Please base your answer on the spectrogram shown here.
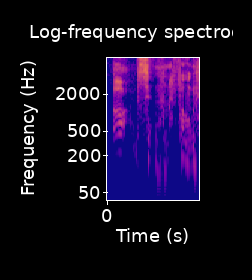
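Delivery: whispered embarrassed aside; whispering. Real, not acted. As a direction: drop to a whisper.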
